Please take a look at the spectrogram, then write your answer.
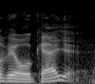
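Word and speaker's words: Verocai: Et j'ai eu le bonheur de découvrir donc Arthur Verroquet. Et tu m'as recommandé. Alors ouais, mais je vais te laisser le prononcer. Ah vas-y, donc Arthur. – Arthur Verrocaille. – Verrocaille, voilà.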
